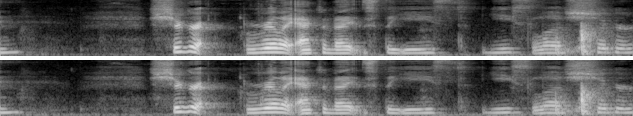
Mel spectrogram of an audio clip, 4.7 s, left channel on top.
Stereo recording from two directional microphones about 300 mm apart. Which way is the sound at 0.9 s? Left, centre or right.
Centre.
